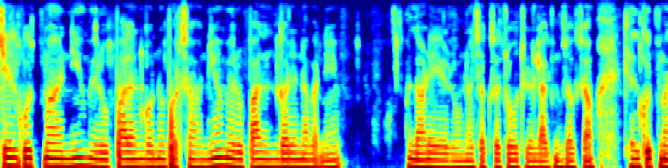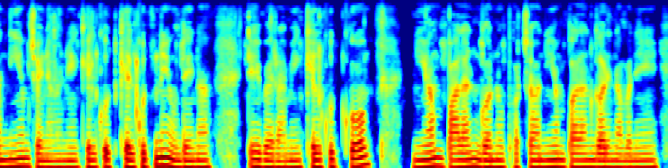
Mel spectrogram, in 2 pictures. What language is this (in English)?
Nepali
